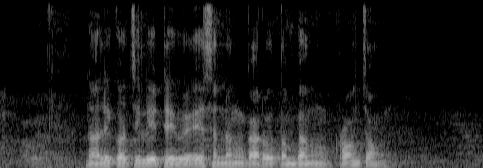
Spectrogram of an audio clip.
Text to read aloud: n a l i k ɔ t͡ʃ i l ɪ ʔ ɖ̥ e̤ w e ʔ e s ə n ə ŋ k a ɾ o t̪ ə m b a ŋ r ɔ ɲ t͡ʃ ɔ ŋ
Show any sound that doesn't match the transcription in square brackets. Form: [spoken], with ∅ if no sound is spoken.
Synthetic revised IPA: n a l i k ɔ t͡ʃ i l ɪ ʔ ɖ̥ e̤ w e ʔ e s ə n ə ŋ k a ɾ o t̪ ə m b a ŋ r ɔ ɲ t͡ʃ ɔ ŋ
